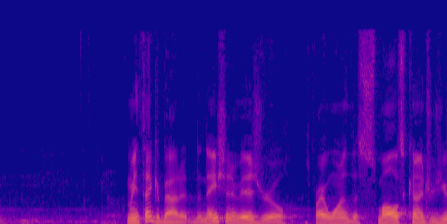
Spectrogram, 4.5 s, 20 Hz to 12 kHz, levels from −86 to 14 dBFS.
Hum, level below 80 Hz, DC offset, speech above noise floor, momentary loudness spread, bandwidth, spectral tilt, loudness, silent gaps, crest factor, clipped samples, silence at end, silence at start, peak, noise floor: none; -60 dBFS; under 0.1%; 28 dB; 7 LU; 11 kHz; -7 dB/octave; -32 LUFS; none; 16 dB; under 0.1%; 0 s; 0 s; -16 dBFS; -59 dBFS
